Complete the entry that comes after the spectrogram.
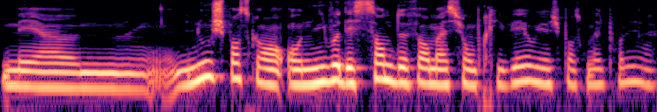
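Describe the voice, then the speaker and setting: A woman's fairly low, dark and mellow voice at a moderate pace, with ordinary pitch variation and big swings in loudness. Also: very clean recording, silent background. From France. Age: 50s. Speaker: company director. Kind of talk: interview. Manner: halting.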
